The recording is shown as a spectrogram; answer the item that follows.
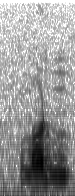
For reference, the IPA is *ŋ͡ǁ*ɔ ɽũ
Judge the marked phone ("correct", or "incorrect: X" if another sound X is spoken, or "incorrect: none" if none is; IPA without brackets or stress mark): incorrect: ŋ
